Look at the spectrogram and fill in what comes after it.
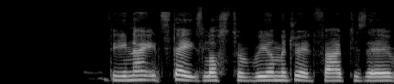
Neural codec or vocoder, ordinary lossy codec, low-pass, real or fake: vocoder, 44.1 kHz, 128 mel bands, Pupu-Vocoder; Opus, 24 kbps; 14.4 kHz; fake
